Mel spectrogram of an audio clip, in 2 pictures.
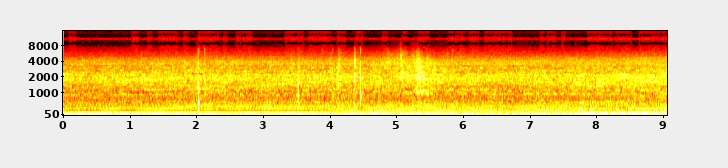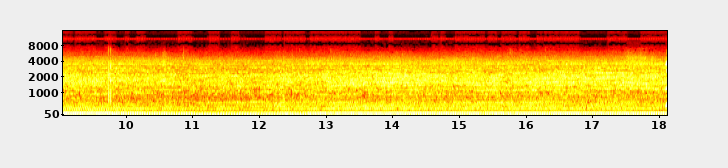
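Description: Side-by-side utility vehicle's engine running steadily while driving over a rough dirt track, a low even drone with a few light knocks and rattles; the engine note gets a little louder about eight seconds in.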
